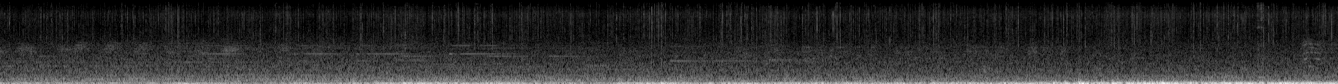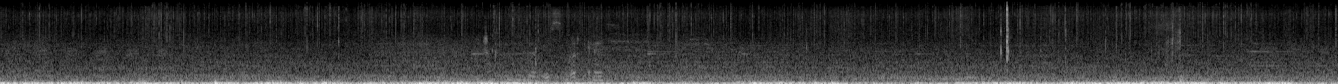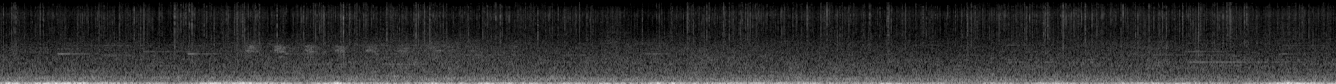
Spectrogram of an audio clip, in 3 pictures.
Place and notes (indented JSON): {
  "title": "Snowflakes and people walking dogs in railways bridge",
  "date": "2010-01-11 12:31:00",
  "description": "Sparkling snowflakes. Like spinners and pins. You can hear the bells from Vyšehrad, waterfowl and dogs. People walking dogs are rushing. Bridges are full of stories. Last days in Prague are very white and magic.",
  "latitude": "50.07",
  "longitude": "14.41",
  "altitude": "191",
  "timezone": "Europe/Prague"
}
